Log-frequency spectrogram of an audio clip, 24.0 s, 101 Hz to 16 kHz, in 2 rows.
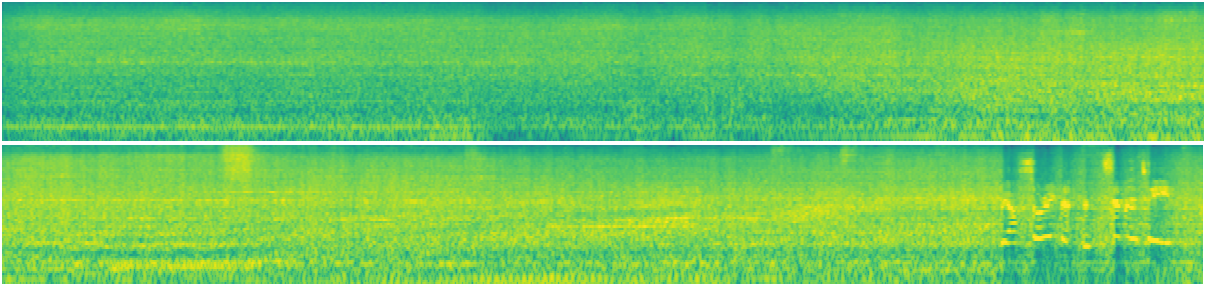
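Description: A Class 66 diesel freight locomotive with an EMD two-stroke V12 engine passes, hauling an intermodal container train. Its low engine drone fades after about five seconds. The rolling rumble of the container wagons on the rails then grows louder from about ten seconds in.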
